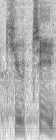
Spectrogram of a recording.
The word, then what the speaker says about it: Qt: Why didn't we use Qt or Qt, depending on how you like to pronounce it?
